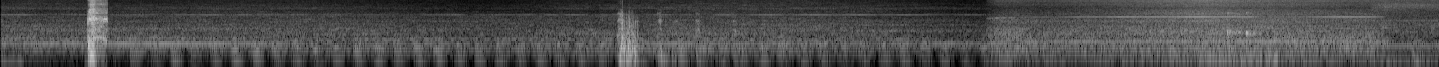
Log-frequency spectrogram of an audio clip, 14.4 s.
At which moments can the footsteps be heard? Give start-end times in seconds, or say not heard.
not heard.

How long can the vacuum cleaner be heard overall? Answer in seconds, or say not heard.
14 s.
